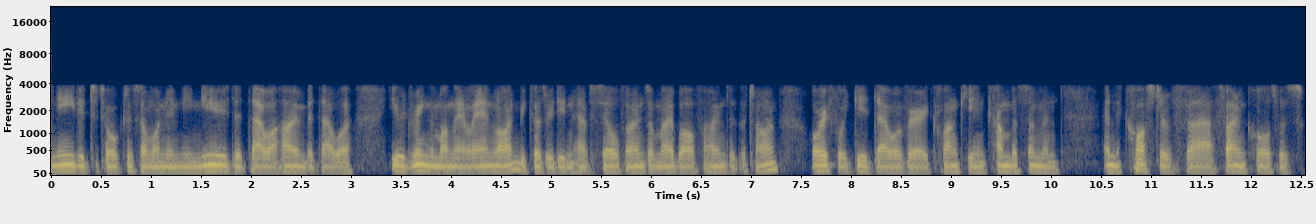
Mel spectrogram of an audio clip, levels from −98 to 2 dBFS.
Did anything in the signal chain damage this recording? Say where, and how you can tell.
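Yes, at the codec stage: the speech was carried through a G.729 codec, whose roughness points to an 8 kbit/s G.729A link. It rebuilds speech from a vocal tract filter, pitch predictor and a few pulses per frame, so the sound is plainly rough and synthetic throughout, with nothing above 3.8 kHz.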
